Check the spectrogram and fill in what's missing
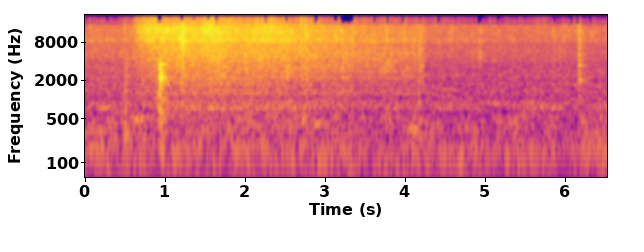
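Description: Cabbage with a small tomato and asafoetida sautéing in a pan gives a steady, close sizzle and fry hiss throughout, with a couple of brief clinks of stirring near the start.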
